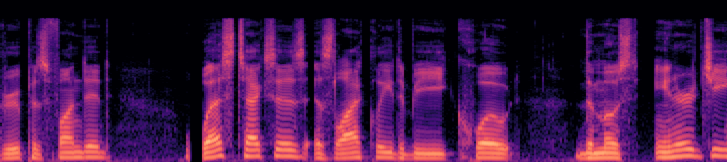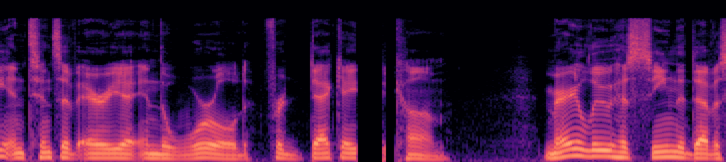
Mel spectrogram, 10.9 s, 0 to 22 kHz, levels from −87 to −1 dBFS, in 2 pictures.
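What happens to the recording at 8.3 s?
Right after "in the world for", a digital broadcast dropout runs from 8.11 to 8.41 s. Failed frames make the receiver mute within 8 ms, losing 264 ms of sound in holes, the longest 192 ms. These show as flat waveform gaps and blank spectrogram columns.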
